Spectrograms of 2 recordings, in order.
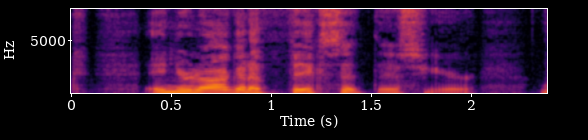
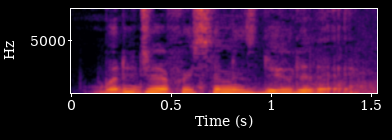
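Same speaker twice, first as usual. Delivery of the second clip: ordinary talk, nothing marked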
